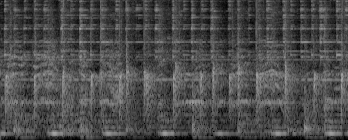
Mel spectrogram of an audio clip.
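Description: Amazigh folk percussion: a frame drum beating a steady low pulse about one and a half times a second, with dense hand clapping and a metal plate struck with a rod.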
